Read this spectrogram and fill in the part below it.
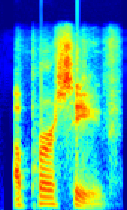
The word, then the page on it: apperceive: American English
